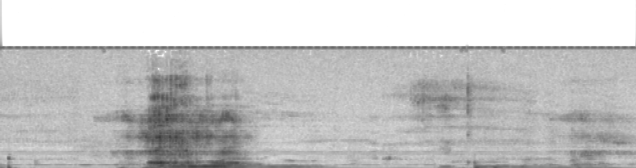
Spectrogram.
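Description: A man speaks in a raised voice nearby.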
